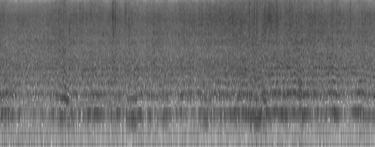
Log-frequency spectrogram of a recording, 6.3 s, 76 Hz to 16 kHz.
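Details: Bees out on a large orientation flight in sunshine following cold days, 24 March 2024. Droning wingbeat tones overlap and drift, rising and dipping as individuals pass close, over a continuous buzzing background.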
